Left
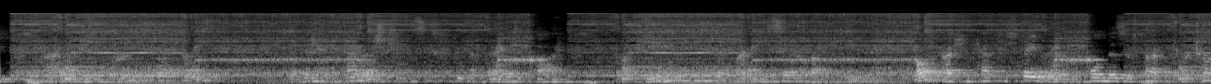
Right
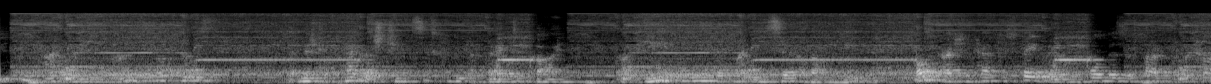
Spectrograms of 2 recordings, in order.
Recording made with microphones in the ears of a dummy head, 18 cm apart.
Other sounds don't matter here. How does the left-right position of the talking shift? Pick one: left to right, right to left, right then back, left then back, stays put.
right to left.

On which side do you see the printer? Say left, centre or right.
centre.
